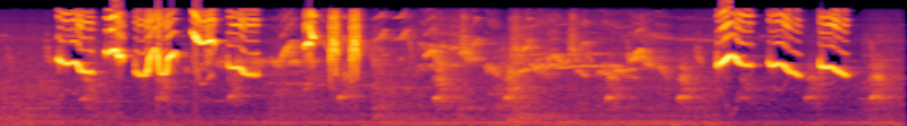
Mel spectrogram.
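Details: Orange-headed thrush singing, used as a training sound to prompt other birds to sing, North Bali: rapid varied whistled phrases with twisting, swooping notes and sharp high chips, then a group of four descending wavy whistles.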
